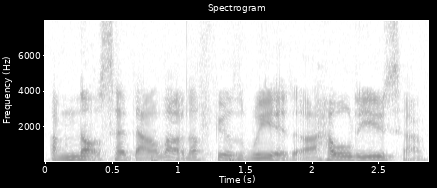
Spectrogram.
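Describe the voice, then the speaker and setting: A man's voice: mid-range voice, a bit bright, slight background noise. A Welsh man around twenty, co-hosting a casual podcast, chatty and teasing. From Wales. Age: 20s. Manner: chatty, quick to laugh and tease. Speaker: podcast co-host. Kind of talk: casual chat.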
